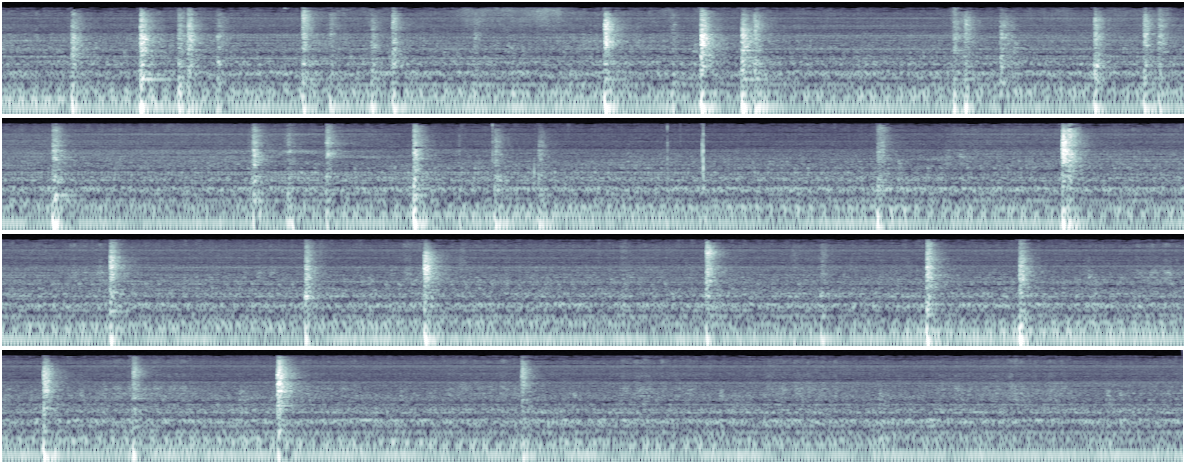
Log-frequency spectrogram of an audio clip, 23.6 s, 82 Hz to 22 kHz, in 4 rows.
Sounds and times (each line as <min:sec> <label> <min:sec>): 0:00.0 microwave popcorn cycle 0:23.6
0:14.9 microwave buttons 0:19.6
